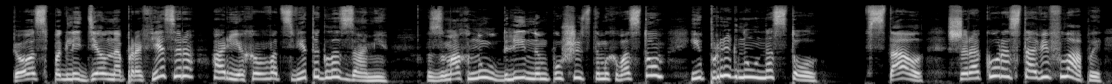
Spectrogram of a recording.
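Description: A woman reads a children's audiobook with a high, animated, sing-song voice. She takes her time over each phrase, recorded close and completely dry. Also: no room sound. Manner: expressive, sing-song storytelling. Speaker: storyteller.

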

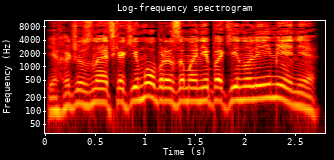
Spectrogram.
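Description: A man's voice: a little high, expressive, fast talker, no room sound, clean studio sound, lightly acted. A man voicing a stubborn young man who keeps pressing blunt questions, in an audiobook. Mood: insistent. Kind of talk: audiobook character voice.

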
